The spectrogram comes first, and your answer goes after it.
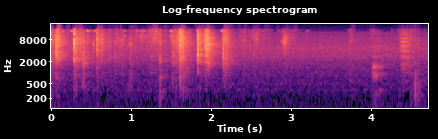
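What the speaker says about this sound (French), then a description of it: "Donc on va tirer une petite carte." Spiritual oracle cards are shuffled and a single card drawn, giving a handful of short, crisp papery flicks and slides, close up and fairly quiet, with no talking.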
